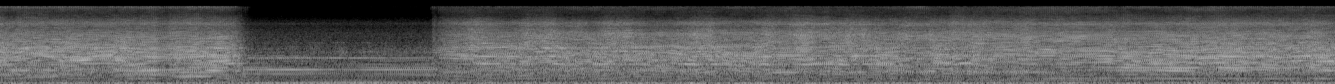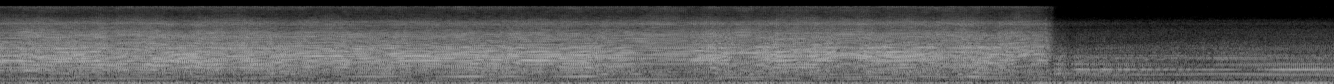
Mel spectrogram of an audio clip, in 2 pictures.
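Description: Bench buffing motor spinning a buffing wheel, with a plastic headlight lens pressed against it giving a steady rough hiss. Twice the lens comes off the wheel, about two seconds in and again near the end, leaving only the motor's hum.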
